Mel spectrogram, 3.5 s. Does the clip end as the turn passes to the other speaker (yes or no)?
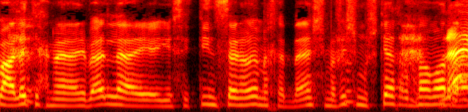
yes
